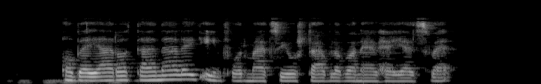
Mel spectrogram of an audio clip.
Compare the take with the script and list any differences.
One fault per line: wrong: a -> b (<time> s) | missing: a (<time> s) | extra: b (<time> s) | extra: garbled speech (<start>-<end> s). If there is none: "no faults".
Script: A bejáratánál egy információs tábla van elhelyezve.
no faults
